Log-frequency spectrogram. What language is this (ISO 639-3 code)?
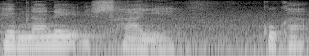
brx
